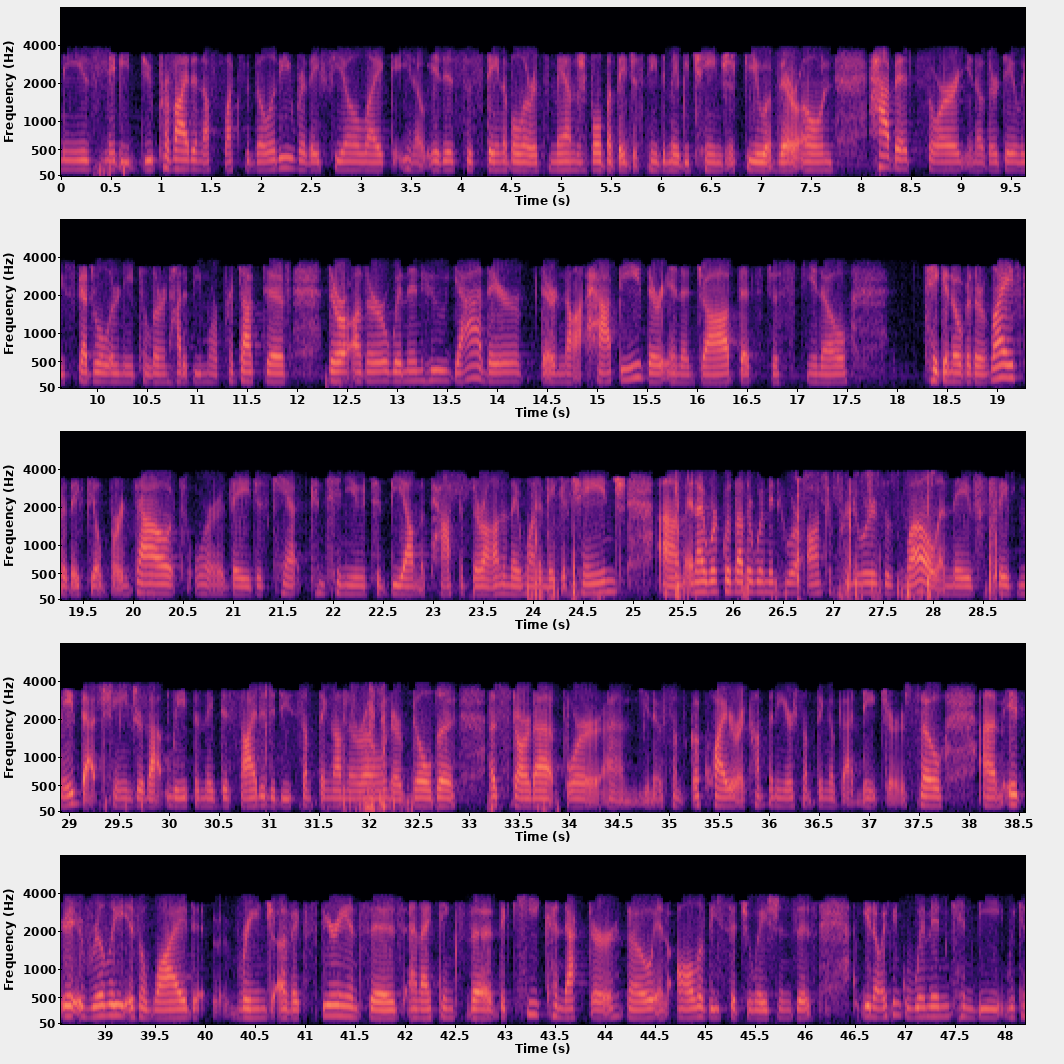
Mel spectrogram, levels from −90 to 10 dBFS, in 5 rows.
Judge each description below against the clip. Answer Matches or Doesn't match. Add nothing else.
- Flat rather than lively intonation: Matches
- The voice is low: Doesn't match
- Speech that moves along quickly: Matches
